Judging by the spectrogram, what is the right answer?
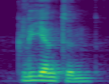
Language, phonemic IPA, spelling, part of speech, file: Dutch, /kliˈjɛntə(n)/, cliënten, noun, Nl-cliënten.ogg
- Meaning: plural of cliënt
